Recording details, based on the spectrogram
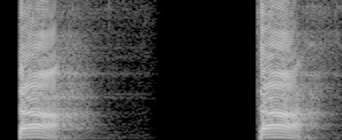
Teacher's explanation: makhraj dari huruf 'ta', yaitu bagian belakang ujung lidah di pangkal dua gigi depan atas. 'Ta' , 'da', 'ta', bukan 't'. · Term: makhraj huruf 'ta'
